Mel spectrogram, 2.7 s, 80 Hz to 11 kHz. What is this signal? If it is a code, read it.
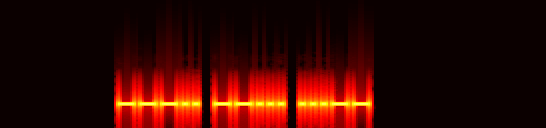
Morse code, heard as a keyed tone, about 44 wpm, 700 Hz. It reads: 873
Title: Common Cut Numbers - 3-Digit 45wpm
